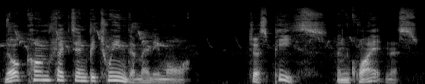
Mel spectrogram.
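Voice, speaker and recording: A man's voice: mid-range voice, huge pitch swings, a little slow, a little hiss or hum. A man narrating a scripted story in a storybook style.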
